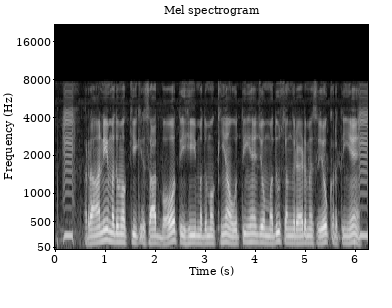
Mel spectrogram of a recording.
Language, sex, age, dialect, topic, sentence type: Hindi, male, 25-30, Kanauji Braj Bhasha, agriculture, statement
